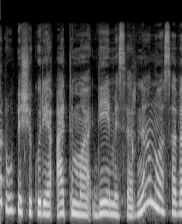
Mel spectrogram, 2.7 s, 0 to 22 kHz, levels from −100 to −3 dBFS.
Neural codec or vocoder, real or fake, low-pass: none; real; 14.4 kHz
